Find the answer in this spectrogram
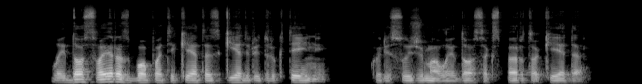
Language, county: Lithuanian, Kaunas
